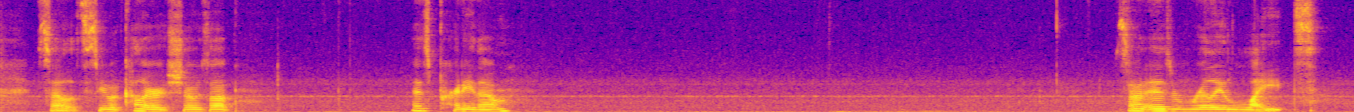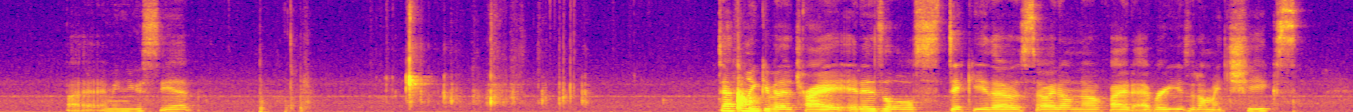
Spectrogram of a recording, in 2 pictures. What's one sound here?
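A young woman talks calmly and close by, in bursts with pauses.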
